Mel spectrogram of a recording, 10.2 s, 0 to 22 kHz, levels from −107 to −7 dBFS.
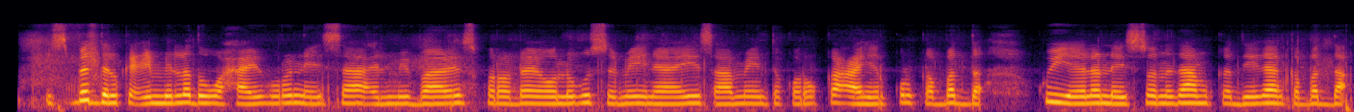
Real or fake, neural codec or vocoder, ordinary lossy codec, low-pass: fake; vocoder, 44.1 kHz, 128 mel bands every 256 samples, BigVGAN v2; none; 9.9 kHz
